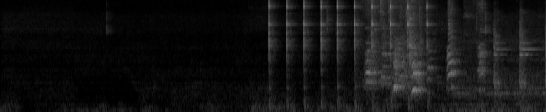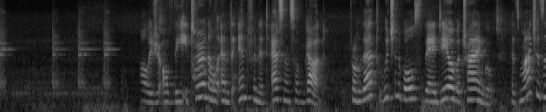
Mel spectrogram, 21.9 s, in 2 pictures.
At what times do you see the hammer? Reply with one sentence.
You can hear the hammer from 5.3 to 13.2 s.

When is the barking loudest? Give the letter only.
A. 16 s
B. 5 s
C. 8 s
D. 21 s
C.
